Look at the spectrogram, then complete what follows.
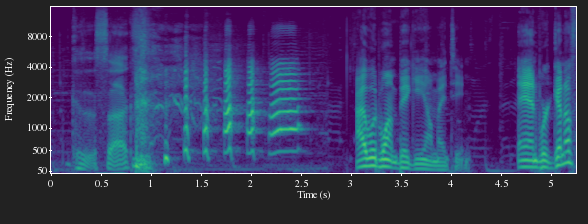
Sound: laughing

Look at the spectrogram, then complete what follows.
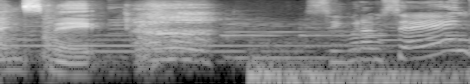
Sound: knock on door

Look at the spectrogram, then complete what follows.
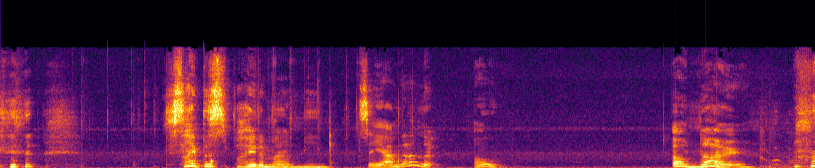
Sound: laughing; wheezes

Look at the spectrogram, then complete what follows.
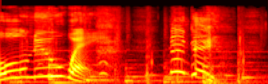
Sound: panting while running up

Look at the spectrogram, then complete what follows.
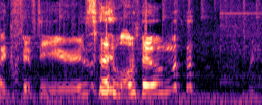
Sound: laughter

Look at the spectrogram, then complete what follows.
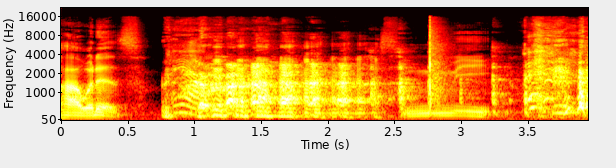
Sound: laughter

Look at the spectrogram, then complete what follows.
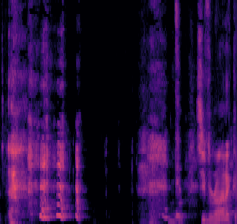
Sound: both laughing

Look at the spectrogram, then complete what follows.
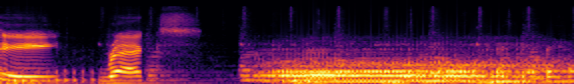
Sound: roars

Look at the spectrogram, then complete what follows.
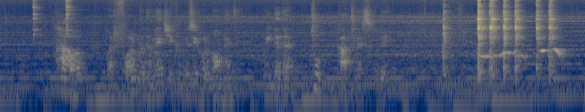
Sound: whistle

